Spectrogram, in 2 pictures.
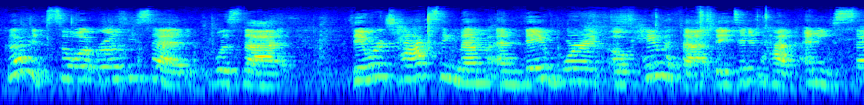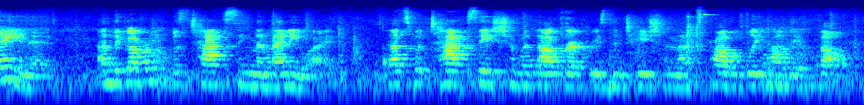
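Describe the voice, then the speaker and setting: A woman teacher reading aloud to a class in an instructive way, pausing to check understanding with questions. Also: fairly high pitch. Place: school classroom. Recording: echoey classroom, distant mic, faint noise.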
